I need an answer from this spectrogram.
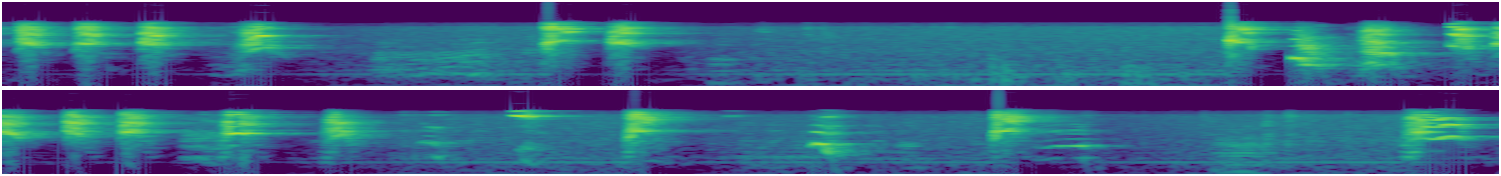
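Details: Barking during a squabble between a brindle Chihuahua and a Weimaraner over a stolen rawhide, barker unidentified. Rapid bursts of short, sharp barks in clusters, a quieter pause midway, then renewed volleys of yappy barks with faint growl-like undertones.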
